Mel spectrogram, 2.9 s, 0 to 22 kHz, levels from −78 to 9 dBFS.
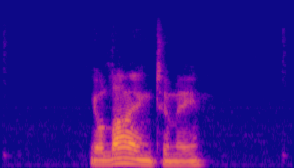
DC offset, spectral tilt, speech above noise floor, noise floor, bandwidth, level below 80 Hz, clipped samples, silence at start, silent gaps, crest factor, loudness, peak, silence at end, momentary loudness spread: under 0.1%; -7.5 dB/octave; 45 dB; -64 dBFS; 12 kHz; -52 dBFS; under 0.1%; 0.9 s; none; 20 dB; -20 LUFS; -2 dBFS; 0.9 s; 12 LU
